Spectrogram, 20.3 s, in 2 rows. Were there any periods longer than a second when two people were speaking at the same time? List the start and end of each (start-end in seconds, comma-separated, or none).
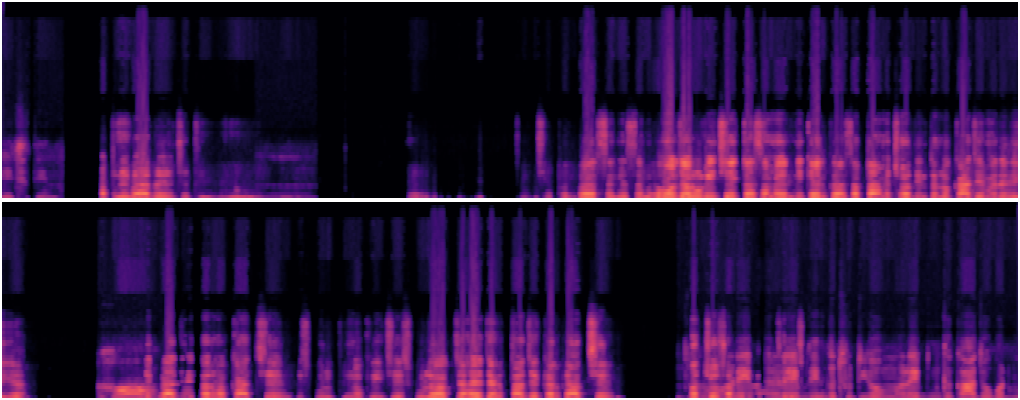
17.0-18.4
